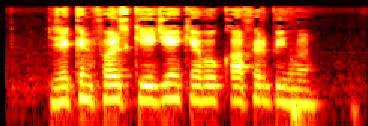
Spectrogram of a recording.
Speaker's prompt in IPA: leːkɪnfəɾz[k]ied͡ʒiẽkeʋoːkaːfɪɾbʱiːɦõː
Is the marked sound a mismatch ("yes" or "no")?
no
